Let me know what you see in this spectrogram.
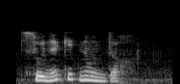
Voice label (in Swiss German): "sunn geht unter", alsace; meteo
